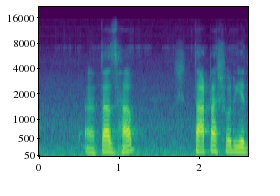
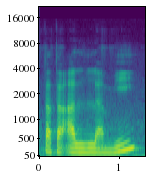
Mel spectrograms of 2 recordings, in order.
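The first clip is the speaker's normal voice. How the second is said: slow recitation; slower than usual. Shown as a demonstration. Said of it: "lightest করলাম".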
